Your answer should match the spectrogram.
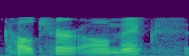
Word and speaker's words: culturomics: The word is culturomics, and it's pronounced culturomics, spelled C-U-L-T-U-R-O-M-I-C-S. It's that O-M-I-C-S ending that confused a lot of people. Some people thought this word should be pronounced culturomics because it seems like it might have to do with economics.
